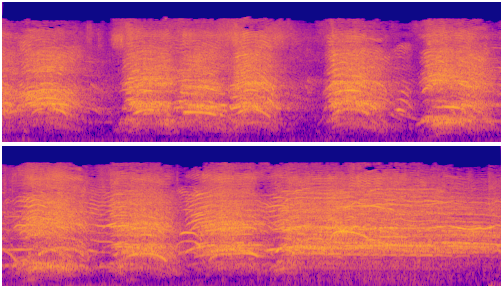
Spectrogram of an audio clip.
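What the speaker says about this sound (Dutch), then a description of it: "dan gaan jullie heel hard gillen" A crowd of children at a Dutch playground event screams and yells loudly after a countdown, in repeated long bursts with short breaks between, close and energetic, ending in a sustained cheer.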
